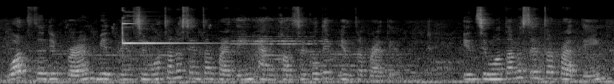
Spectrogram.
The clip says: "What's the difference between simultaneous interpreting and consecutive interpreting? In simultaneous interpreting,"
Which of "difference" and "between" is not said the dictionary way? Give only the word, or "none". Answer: difference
